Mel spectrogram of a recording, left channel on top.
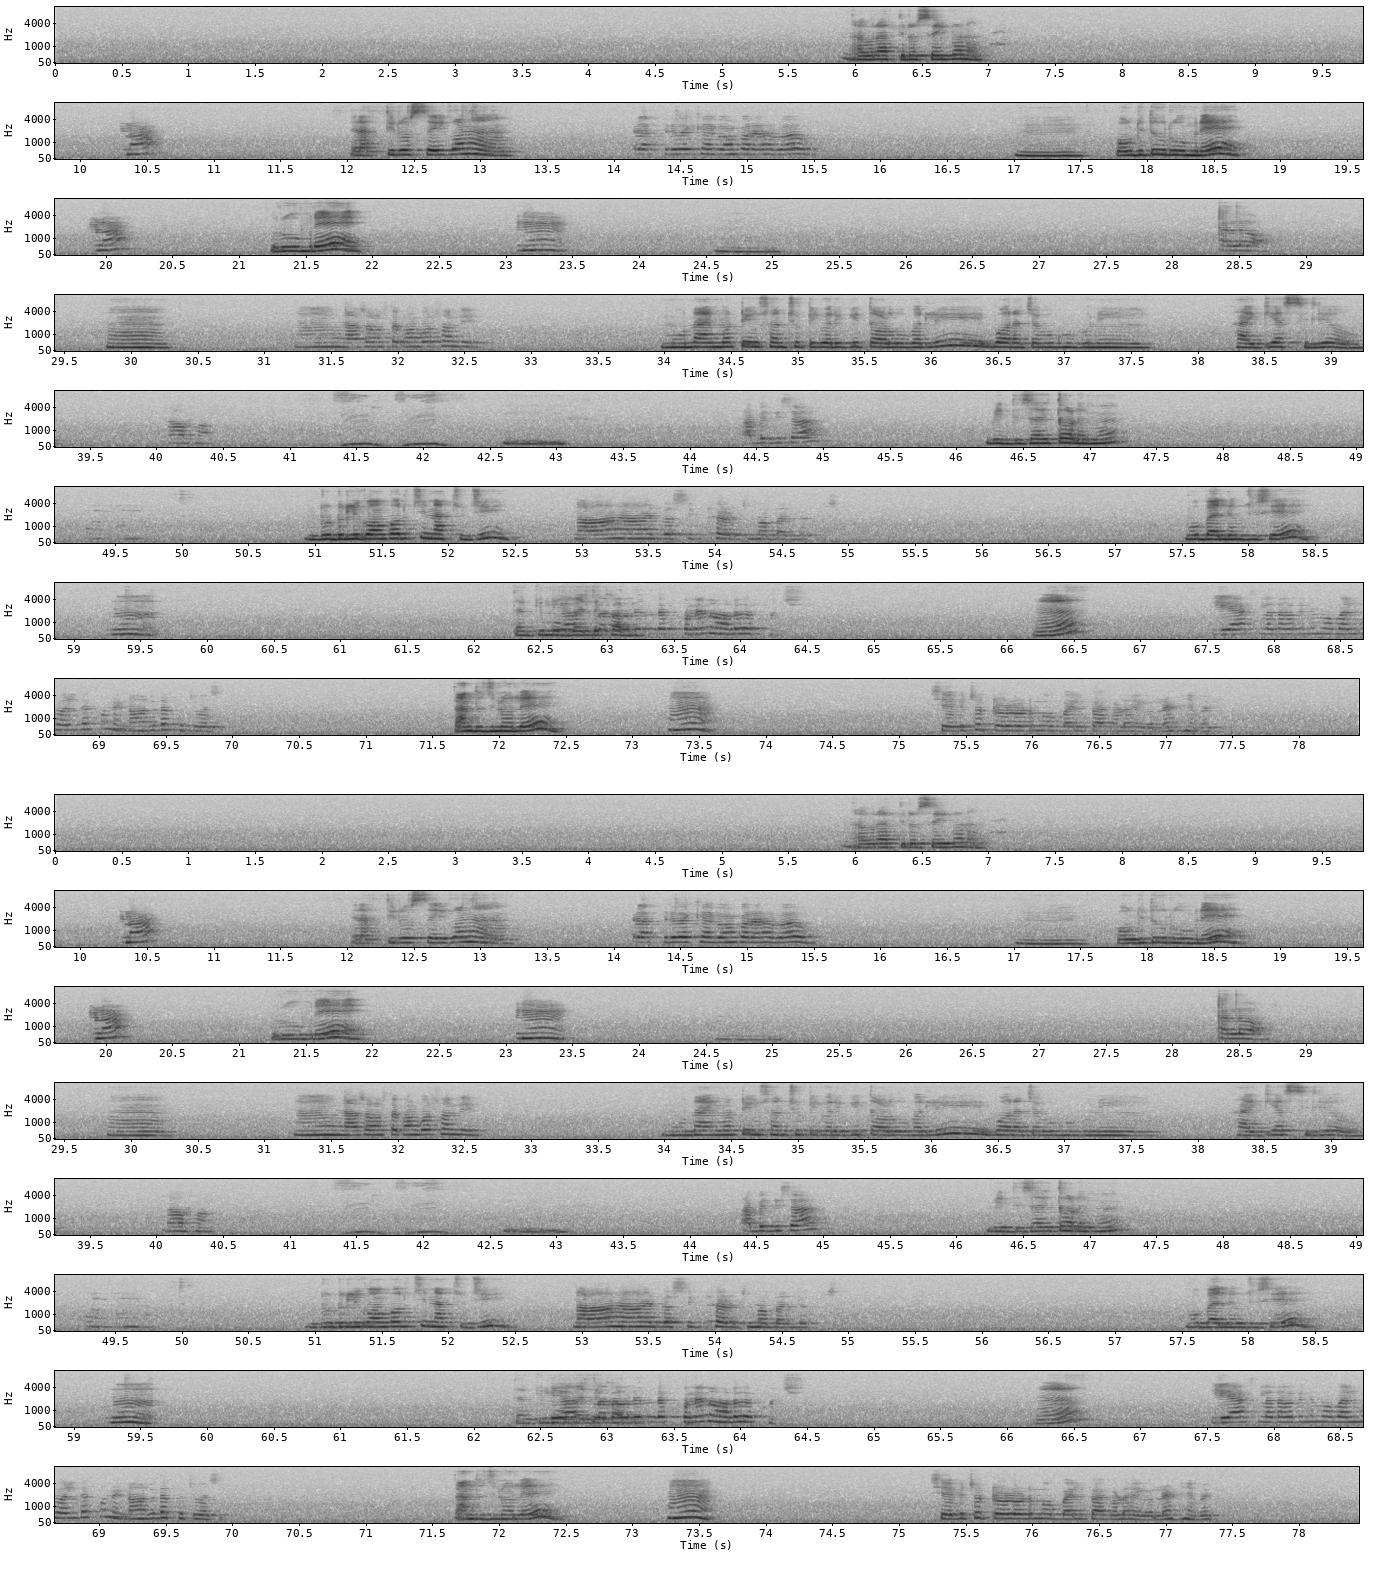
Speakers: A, on the left; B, on the right.
A: ଆଉ ରାତି ରୋଷେଇ କଣ?
B: କଣ?
A: ରାତି ରୋଷେଇ କଣ?
B: ରାତିରେ ଦେଖିବା କଣ କରାହବ ଆଉ।
A: ହୁଁ କୋଉଠି ତୁ ରୁମ ରେ।
B: କଣ?
A: ରୁମରେ?
B: ହୁଁ
A: ହୁଁ
B: ହ୍ୟାଲୋ।
A: ହୁଁ।
B: ହୁଁ ଆଉ ସମସ୍ତେ କଣ କରୁସନ୍ତି?
A: ମୁଁ ନାଇଁ ମ ଟ୍ୟୁଉସନ ଛୁଟି କରିକି ତଳକୁ କଲି ବରା, ଚପ୍ ଘୁଗୁନି ଖାଇକି ଆସିଲି ଆଉ।
B: ଓହୋ।
A: ହୁଁ
B: ଆବେ ଦିସା।
A: ବିଦିଶା ଏଇ ତଳେ ମୁଁ।
B: ହଁ
A: ଡୁଡୁଲି କଣ କରୁଚି? ନା ଚୁଚି।
B: ହଁ ହଁ ଏଇଠି ବସିକି ଖେଳୁଚି ମୋବାଇଲ ଦେଖୁଚି।
A: ମୋବାଇଲ ଦେଖୁଚି ସିଏ?
B: ହୁଁ
A: ତାକୁ କିଏ
B: ଇଏ
A: ମୋବାଇଲ
B: ଆସିଲା
A: ଦେଖା
B: କାଳୁ ଦିନ ଦେଖୁନେ ନହେଲେ ଦେଖୁଚି।
A: ଆଁ?
B: ଇଏ ଆସିଲା <unintelligible> ମୋବାଇଲ ଫୋବାଇଲ ଦେଖୁନି ନହଲେ ଦେଖୁଛୁ ବସିକି।
A: କାନ୍ଦୁଛି ନହେଲେ?
B: ହୁଁ ସେ ବି ଛୋଟବେଳୁ ଗୋଟେ ମୋବାଇଲ ପାଗଳ ହେଇଗଲାଣି ଏବେ।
